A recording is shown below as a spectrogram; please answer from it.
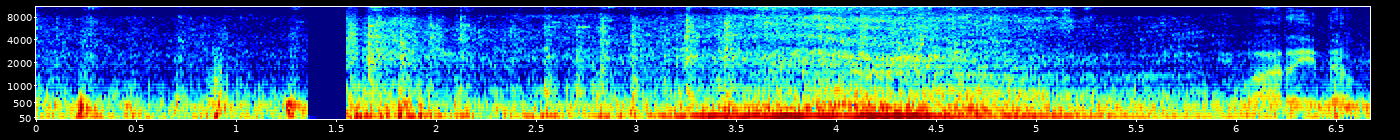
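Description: Train travelling from Colombo toward Jaffna, a loud rumbling low drone of the carriages on the rails that swells in the middle and continues steadily, with a brief dropout near the start and a voice speaking over it.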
